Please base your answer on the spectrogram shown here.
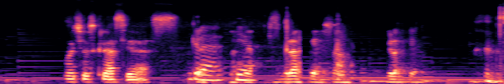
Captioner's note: in Spanish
